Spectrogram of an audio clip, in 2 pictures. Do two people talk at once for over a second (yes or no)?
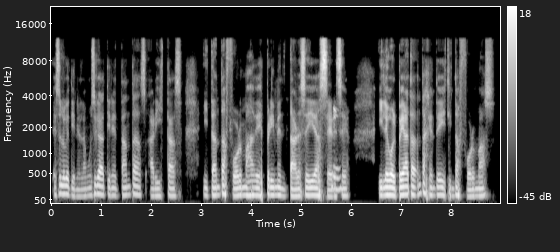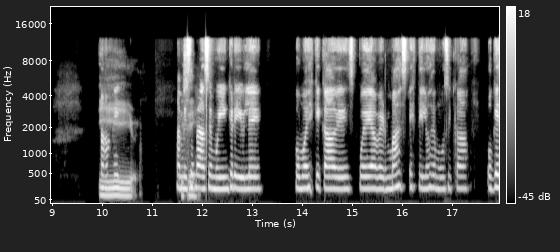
no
